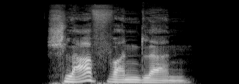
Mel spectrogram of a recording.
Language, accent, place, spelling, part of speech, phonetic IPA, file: German, Germany, Berlin, Schlafwandlern, noun, [ˈʃlaːfˌvandlɐn], De-Schlafwandlern.ogg
- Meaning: dative plural of Schlafwandler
